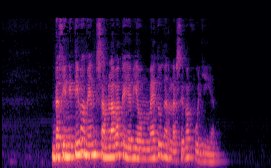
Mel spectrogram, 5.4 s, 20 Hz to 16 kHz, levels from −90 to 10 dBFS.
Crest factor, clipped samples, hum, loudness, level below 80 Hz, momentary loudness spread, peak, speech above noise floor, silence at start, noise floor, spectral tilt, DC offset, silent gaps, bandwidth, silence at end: 14 dB; under 0.1%; none; -13 LUFS; -58 dBFS; 17 LU; 0 dBFS; 65 dB; 1.05 s; -77 dBFS; -8 dB/octave; under 0.1%; none; 11 kHz; 1.1 s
